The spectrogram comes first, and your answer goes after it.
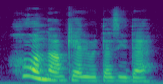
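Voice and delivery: loud indignant demand; outraged outburst. Acted. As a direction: burst out in outraged disbelief. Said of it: "hördült fel Csaba".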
